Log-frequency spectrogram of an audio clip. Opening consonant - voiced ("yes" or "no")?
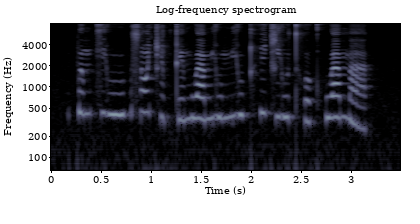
no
